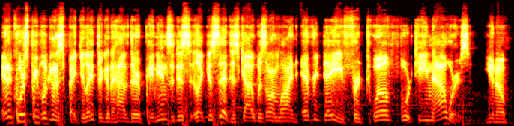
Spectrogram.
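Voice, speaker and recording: A man's voice: medium pitch, fast talker, pushed and bright, dry recording, poor audio. A man in a played video clip, casually commenting on news in a rambling, offhand way.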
